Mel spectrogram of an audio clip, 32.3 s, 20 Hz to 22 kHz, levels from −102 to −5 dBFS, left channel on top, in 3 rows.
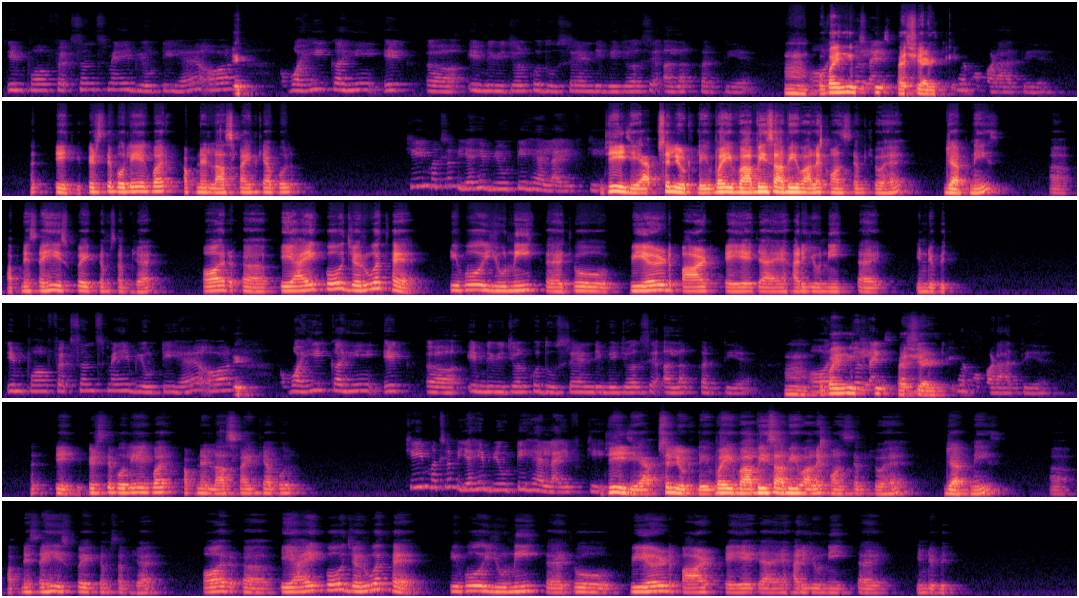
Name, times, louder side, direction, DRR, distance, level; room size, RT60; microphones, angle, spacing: voice 1, 0.0-2.3 2.8-4.0 4.2-7.5 8.0-8.8 9.0-10.5 14.8-17.2, right 3 dB, 70° right, 4 dB, 1.2 m, -45 dB
voice 2, 7.8-9.3 11.3-12.4 12.7-13.7 16.8-19.7 20.2-20.6 21.2-21.4 21.7-23.0 23.5-25.6 26.0-30.3 30.6-30.9, left 4 dB, 55° left, 11 dB, 0.5 m, -27 dB
9.2 x 3.1 x 3.6 m, 0.37 s
head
